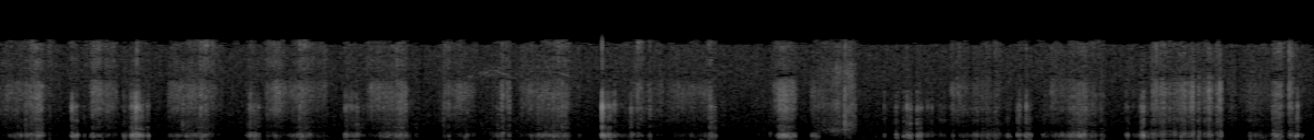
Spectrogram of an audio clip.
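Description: A gel pen tip scratches across a flat black lined paper notebook page while writing cursive. Quiet, dry scratching strokes come in quick bursts with brief pauses between words, each stroke a soft papery rasp centered in the upper mids.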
